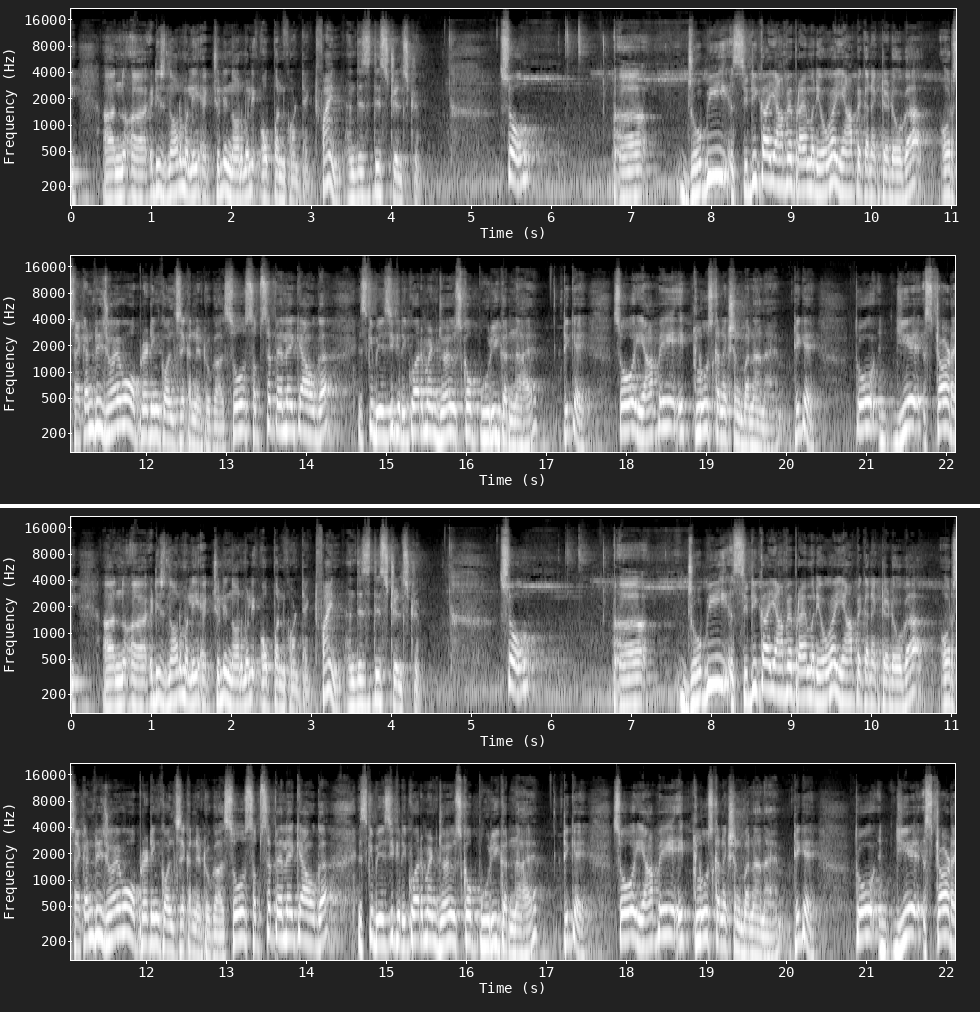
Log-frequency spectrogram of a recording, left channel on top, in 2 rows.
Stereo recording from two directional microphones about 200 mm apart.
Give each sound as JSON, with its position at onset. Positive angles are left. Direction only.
{"t": 0.3, "sound": "speech", "side_deg": -5}
{"t": 5.4, "sound": "speech", "side_deg": -10}
{"t": 6.7, "sound": "speech", "side_deg": -15}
